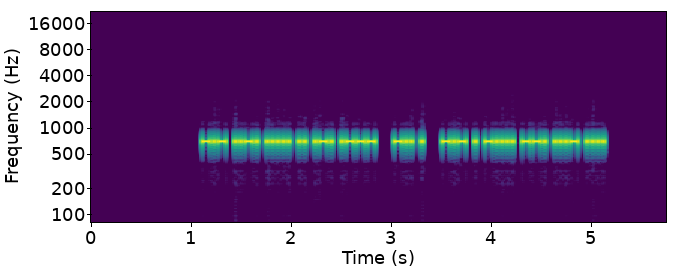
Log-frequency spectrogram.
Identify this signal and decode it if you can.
Morse code, heard as a keyed tone, about 42 wpm, 700 Hz. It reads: KF5IRJ DE KE6GVH
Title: USA Callsign DE Callsign - 6 Characters - 45wpm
